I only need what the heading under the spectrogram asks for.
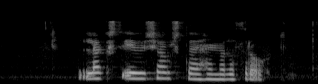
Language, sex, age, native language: Icelandic, female, 11, Icelandic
